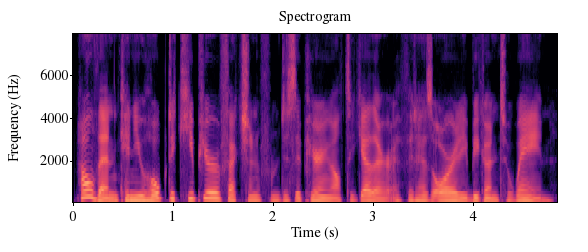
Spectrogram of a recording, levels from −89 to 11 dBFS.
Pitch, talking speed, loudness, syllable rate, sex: 185 Hz, 235 wpm, -18 LUFS, 6.4 syllables/s, female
